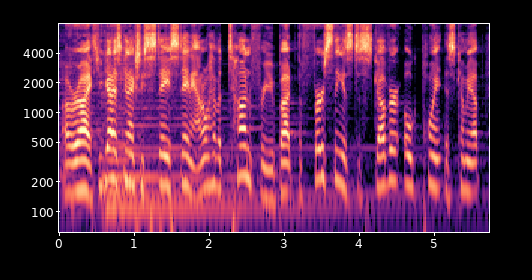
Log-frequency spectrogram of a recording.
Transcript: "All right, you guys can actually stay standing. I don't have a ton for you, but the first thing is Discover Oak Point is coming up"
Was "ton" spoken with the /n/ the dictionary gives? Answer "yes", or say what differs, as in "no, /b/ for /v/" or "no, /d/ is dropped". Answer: yes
